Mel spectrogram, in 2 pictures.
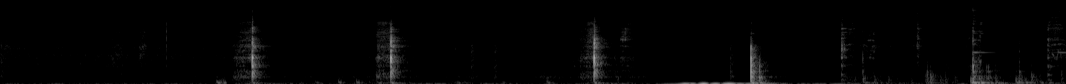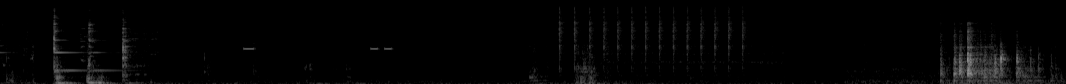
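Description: Kitchen knife chopping winter melon on a bamboo cutting board, four firm strokes, followed by chunks clinking into a glass bowl. Two short beeps, then a gas-hob igniter clicking rapidly for about two seconds, and near the end the melon chunks tumbling from the glass bowl into a nonstick frying pan.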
